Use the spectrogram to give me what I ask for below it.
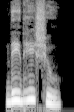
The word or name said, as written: ಧೂತಿಸು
